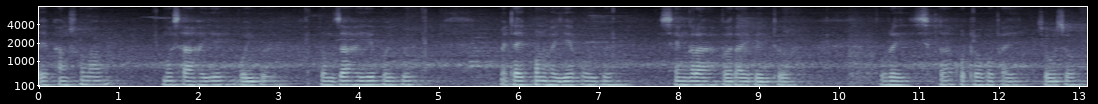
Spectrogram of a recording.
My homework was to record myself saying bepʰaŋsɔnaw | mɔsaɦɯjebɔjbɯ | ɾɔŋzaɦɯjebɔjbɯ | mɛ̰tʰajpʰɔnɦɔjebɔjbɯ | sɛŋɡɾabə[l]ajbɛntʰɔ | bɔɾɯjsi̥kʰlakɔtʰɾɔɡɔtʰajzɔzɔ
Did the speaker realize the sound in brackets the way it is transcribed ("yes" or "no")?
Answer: no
